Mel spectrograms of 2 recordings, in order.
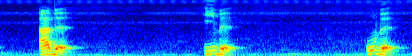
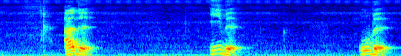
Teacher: ketika sukun huruf ba itu dipantulkan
